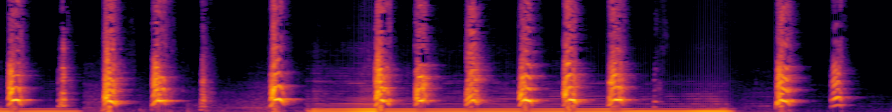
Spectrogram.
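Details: Chihuahua barking compilation of angry, happy and crying dogs: sharp, high yapping barks in quick bursts, about a dozen over nine seconds, with a steady low humming drone underneath in stretches.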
